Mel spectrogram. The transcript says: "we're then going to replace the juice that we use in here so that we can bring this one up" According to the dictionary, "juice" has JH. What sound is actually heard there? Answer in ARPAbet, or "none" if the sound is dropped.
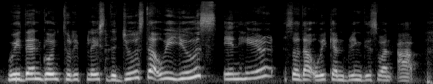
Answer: JH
